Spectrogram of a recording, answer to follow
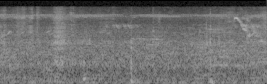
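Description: Faint scuffing and a few soft knocks of two people grappling on a concrete floor, bodies and clothing shifting as a ground lock is held.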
